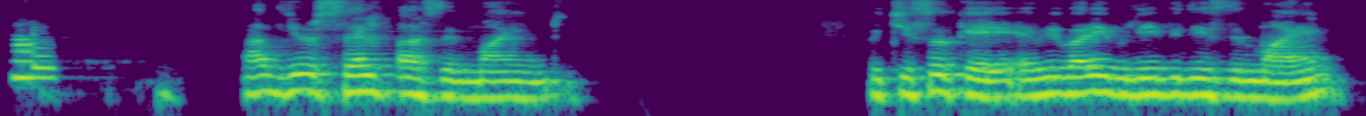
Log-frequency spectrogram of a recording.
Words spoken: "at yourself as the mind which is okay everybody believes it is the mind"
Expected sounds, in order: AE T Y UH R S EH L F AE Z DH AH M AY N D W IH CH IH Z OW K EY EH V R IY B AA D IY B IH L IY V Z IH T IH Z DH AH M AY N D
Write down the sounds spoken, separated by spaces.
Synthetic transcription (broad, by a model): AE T Y UH R S EH L F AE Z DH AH M AY N D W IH CH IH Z OW K EY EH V R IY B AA D IY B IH L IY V IH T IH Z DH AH M AY N D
